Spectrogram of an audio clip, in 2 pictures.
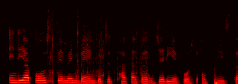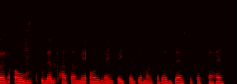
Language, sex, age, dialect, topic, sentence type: Chhattisgarhi, female, 18-24, Northern/Bhandar, banking, statement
